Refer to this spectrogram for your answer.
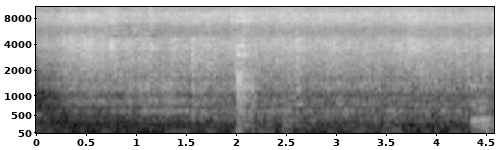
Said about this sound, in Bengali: এই পনির আমি পনিরটাকে একটু ভাজবো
